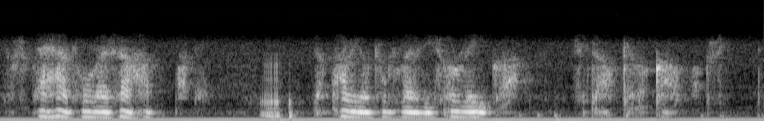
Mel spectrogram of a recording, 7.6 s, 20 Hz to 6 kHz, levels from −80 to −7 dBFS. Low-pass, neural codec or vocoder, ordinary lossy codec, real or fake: 5.4 kHz; none; none; real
